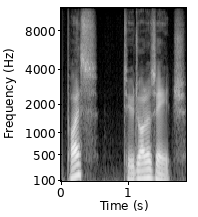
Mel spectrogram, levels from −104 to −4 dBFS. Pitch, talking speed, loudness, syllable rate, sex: 115 Hz, 130 wpm, -18 LUFS, 4.4 syllables/s, male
